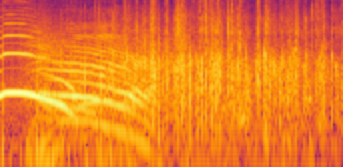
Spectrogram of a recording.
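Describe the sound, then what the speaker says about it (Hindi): Audience applause on a Pakistani Eid special comedy show, a swelling dense clapping that builds after a musical jingle fades, steady and fairly loud to the end. "इनके लिए भरपूर तालियां।"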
